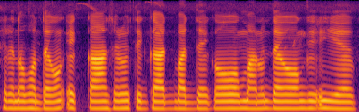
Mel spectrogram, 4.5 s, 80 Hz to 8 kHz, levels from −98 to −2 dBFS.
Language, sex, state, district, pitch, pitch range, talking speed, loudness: Chakma, female, Tripura, Unakoti, 185 Hz, 180-185 Hz, 175 wpm, -17 LUFS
